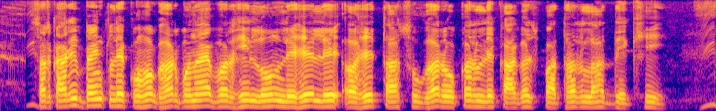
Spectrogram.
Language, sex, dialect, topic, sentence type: Chhattisgarhi, male, Northern/Bhandar, banking, statement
